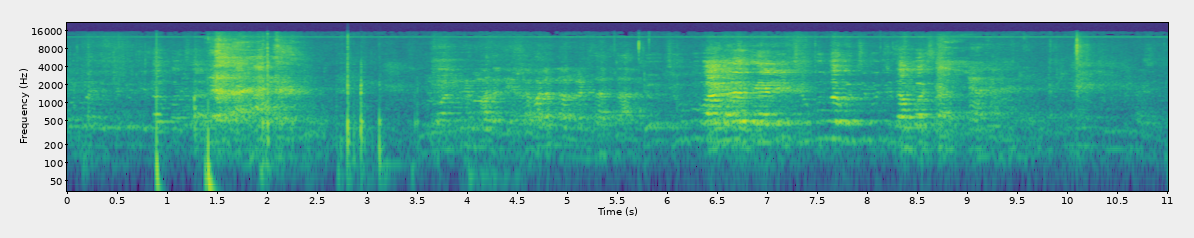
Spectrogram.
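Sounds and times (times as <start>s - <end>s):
sharp knocks near microphone: 0.9s - 3.6s
people chuckling: 1.4s - 3.5s.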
